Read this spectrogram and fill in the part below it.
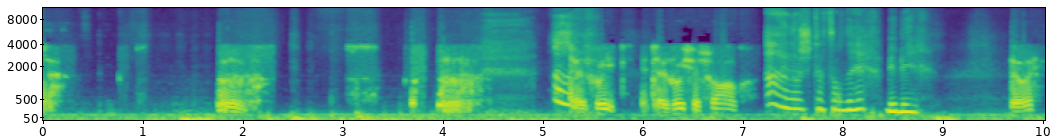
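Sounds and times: steady low hum: 0.0s - 10.0s
person moaning over telephone: 5.1s - 5.7s.

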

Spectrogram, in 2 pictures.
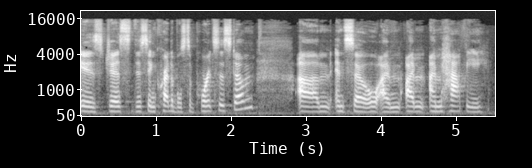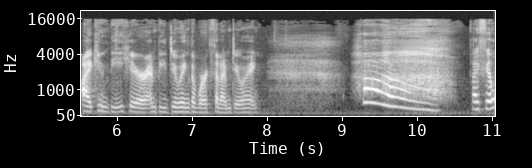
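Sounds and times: woman sighing: 9.2s - 10.6s.

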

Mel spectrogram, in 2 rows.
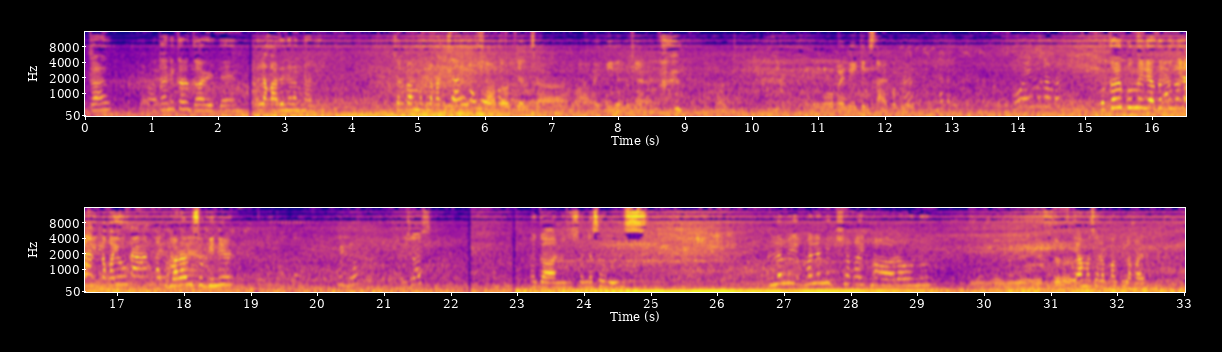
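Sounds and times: steady low traffic rumble: 0.0s - 33.0s
vehicle passing: 0.0s - 33.0s.

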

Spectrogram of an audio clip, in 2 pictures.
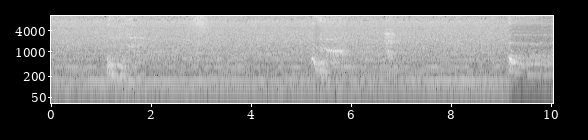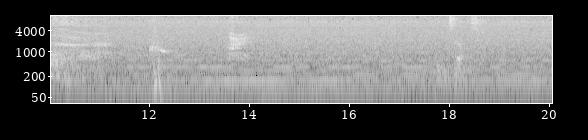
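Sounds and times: steady hum: 0.0s - 20.0s
man groaning with effort: 1.0s - 2.5s, 5.2s - 7.2s, 9.1s - 12.5s, 13.5s - 14.2s.

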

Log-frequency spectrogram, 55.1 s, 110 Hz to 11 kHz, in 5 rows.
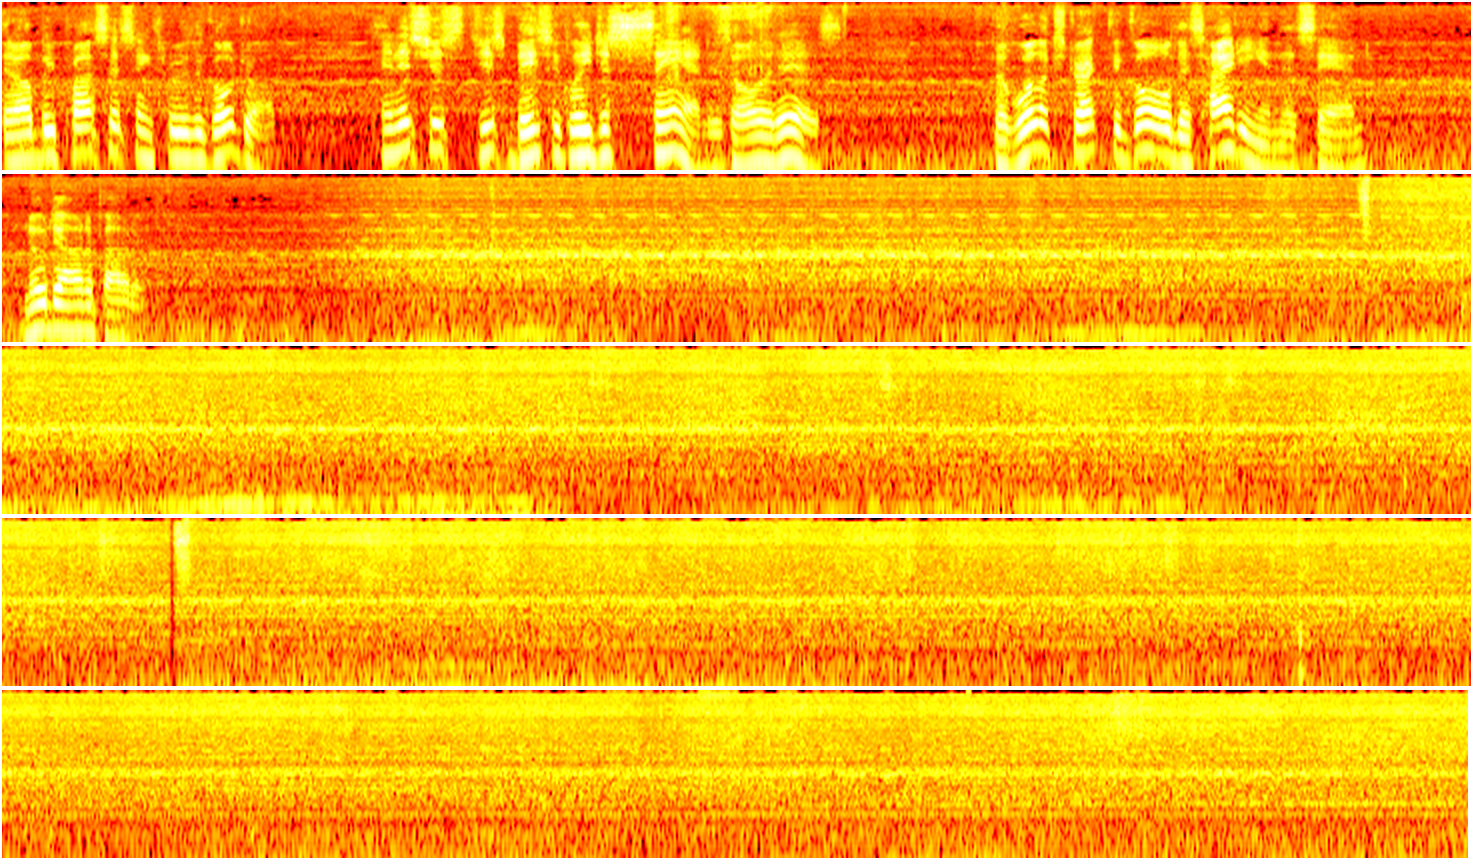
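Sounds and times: faint machine hum: 0.0s - 55.0s
water spraying from hose: 2.9s - 6.3s, 13.5s - 55.0s.

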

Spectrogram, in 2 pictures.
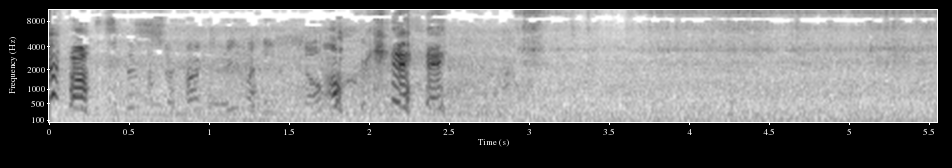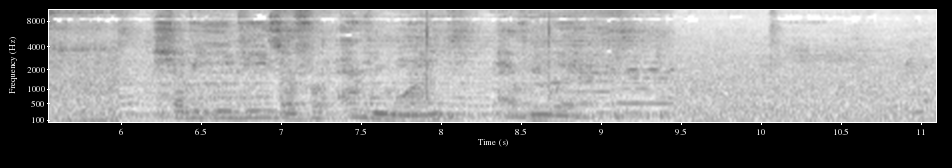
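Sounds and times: traffic rumble: 0.0s - 11.0s.

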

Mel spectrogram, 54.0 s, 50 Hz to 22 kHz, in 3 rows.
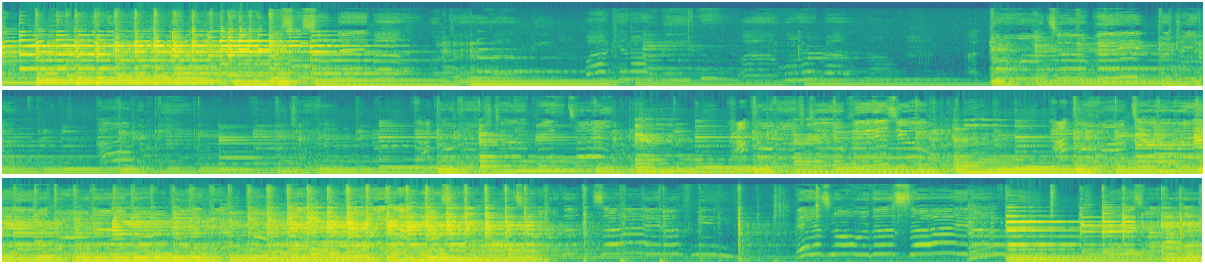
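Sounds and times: electric guitars strummed: 0.0s - 10.4s, 14.8s - 48.4s, 50.5s - 54.0s
woman singing: 0.0s - 13.7s, 14.4s - 54.0s.

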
